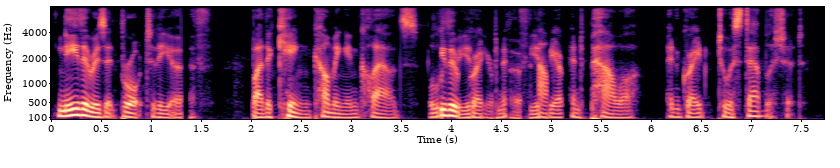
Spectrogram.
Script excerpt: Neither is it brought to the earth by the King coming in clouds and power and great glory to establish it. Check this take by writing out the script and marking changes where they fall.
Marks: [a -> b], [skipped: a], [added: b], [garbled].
Neither is it brought to the earth by the King coming in clouds [garbled] and power and great [skipped: glory] to establish it.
